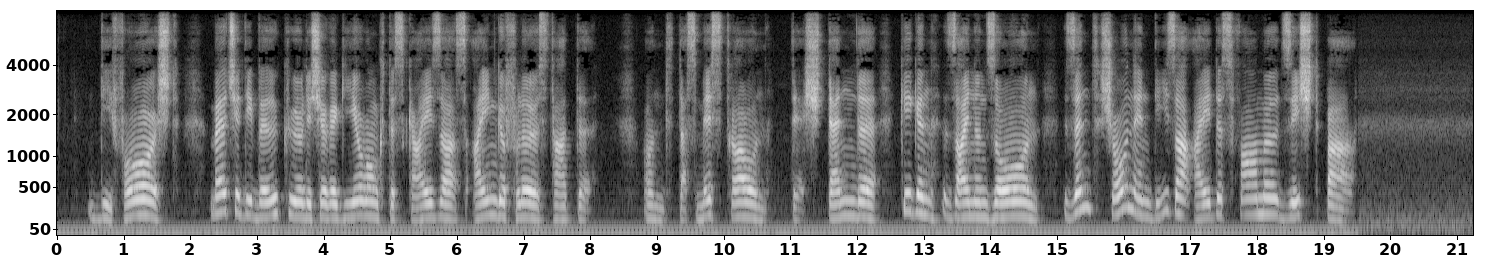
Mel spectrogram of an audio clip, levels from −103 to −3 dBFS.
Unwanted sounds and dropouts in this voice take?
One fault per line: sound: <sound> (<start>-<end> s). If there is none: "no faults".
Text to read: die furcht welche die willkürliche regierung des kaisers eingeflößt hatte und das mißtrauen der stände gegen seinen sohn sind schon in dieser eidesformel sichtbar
no faults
